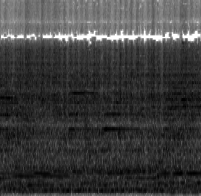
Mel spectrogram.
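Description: Green Stratocaster-style electric guitar played through an amplifier, with a dense, full sound and held notes that ring on for up to about a second at a time.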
